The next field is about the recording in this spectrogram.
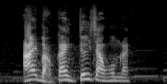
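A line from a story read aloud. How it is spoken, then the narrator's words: Harsh demanding question. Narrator (Vietnamese): Nhất gay gắt hỏi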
